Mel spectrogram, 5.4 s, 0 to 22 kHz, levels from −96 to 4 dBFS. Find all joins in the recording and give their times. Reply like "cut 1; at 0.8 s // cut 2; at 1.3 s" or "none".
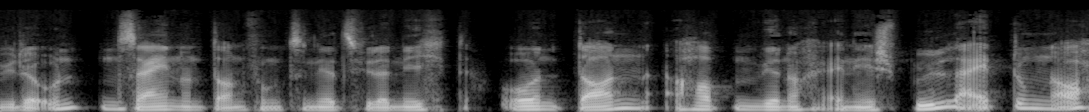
cut 1; at 2.3 s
